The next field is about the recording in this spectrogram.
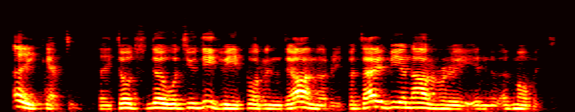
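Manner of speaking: speaking in a bad Russian accent. Voicing Cobblins answering the captain's radio call, in a bad Russian accent. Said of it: "my Russian accent sucks".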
